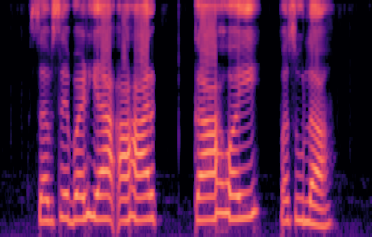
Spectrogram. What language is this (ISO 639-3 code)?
mag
